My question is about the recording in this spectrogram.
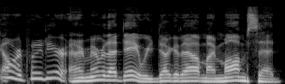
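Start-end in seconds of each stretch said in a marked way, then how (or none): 0.0-0.6 put-on much higher, chirpy kid voice; be the eager little sister; little girl voice. Young sister deciding where to plant the tree, childlike. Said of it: "But Lee's like".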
